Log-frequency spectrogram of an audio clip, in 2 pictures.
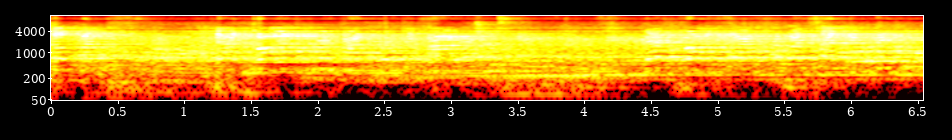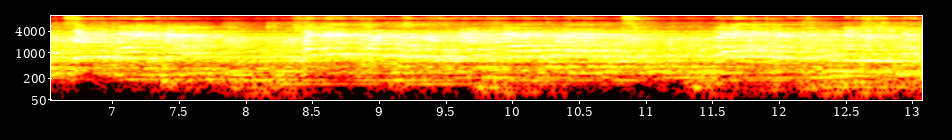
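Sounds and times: congregation singing worship music: 0:00.0 - 0:13.0
keyboard accompaniment: 0:00.0 - 0:13.0.

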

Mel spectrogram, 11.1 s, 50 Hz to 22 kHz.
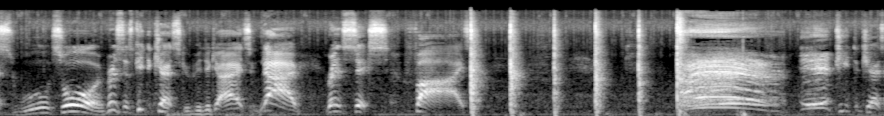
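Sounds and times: man yelling: 0:03.3 - 0:03.8, 0:08.5 - 0:10.6
sharp smacks: 0:05.9 - 0:08.7.

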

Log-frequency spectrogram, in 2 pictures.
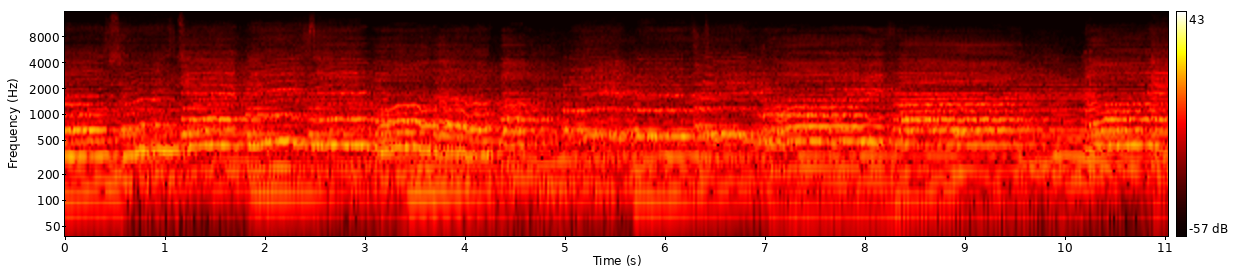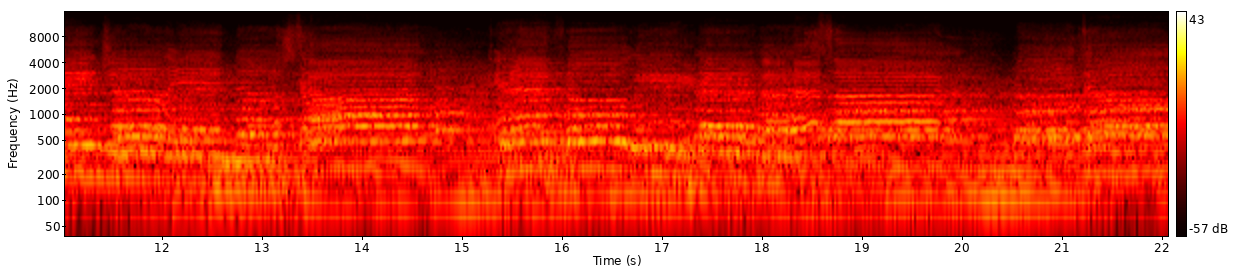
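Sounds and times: vocal ensemble singing in harmony: 0:00.0 - 0:22.0.

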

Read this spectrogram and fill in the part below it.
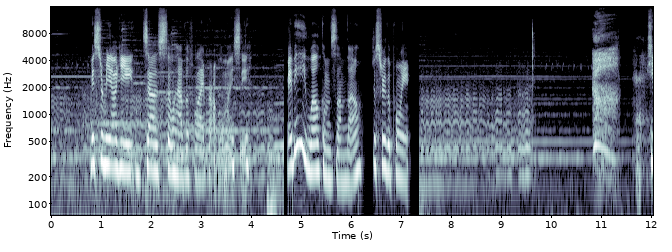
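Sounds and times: housefly buzzing: 0:07.4 - 0:10.8.

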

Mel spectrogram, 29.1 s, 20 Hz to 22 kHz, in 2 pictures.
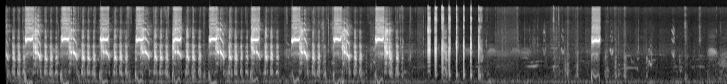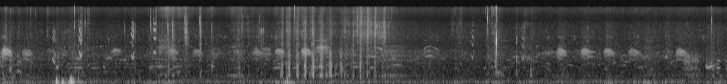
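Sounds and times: clipped bird notes: 0:08.5 - 0:09.9, 0:10.5 - 0:12.4
francolin calling: 0:08.6 - 0:09.7.

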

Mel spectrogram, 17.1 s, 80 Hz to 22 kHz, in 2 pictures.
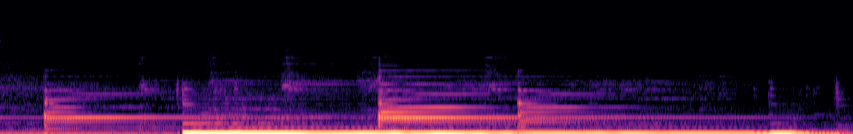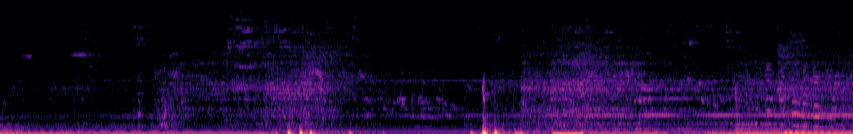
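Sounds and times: sustained guitar tones: 0:00.0 - 0:10.2.

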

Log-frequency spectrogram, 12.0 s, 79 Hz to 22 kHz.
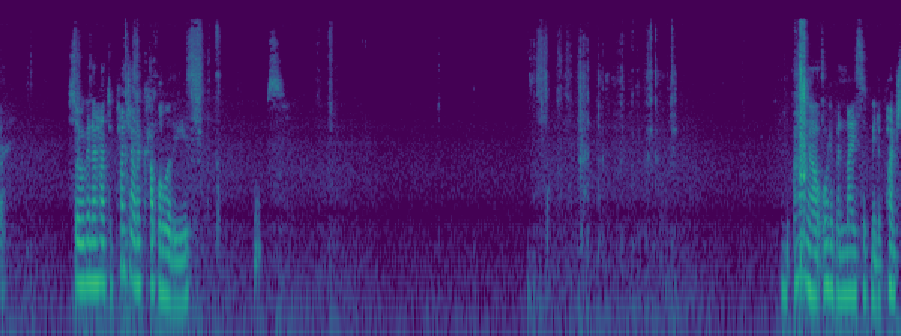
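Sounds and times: paper rustling: 0:07.0 - 0:09.1.

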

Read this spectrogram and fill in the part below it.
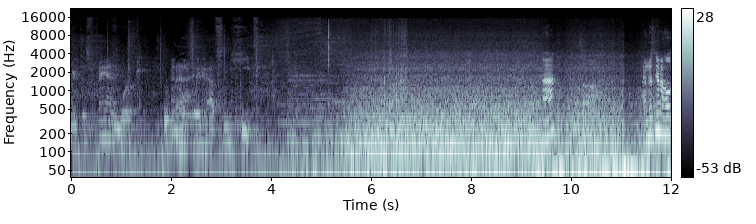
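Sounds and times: car heater fan blowing air: 0:04.2 - 0:11.4.

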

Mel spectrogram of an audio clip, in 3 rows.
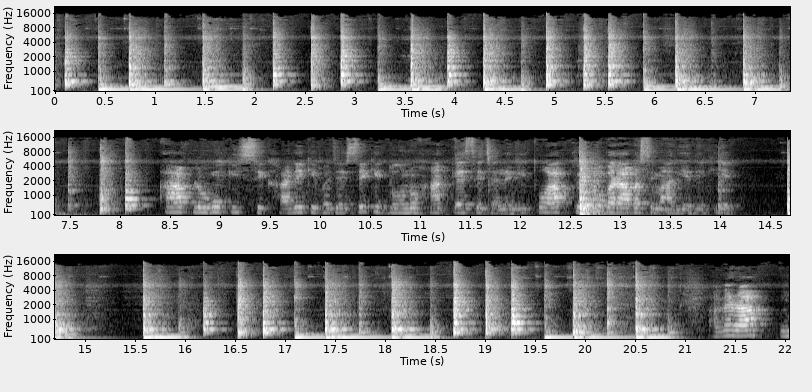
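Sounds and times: dholak drum rhythm: 0:00.0 - 0:08.4, 0:12.6 - 0:13.3, 0:13.9 - 0:21.0.

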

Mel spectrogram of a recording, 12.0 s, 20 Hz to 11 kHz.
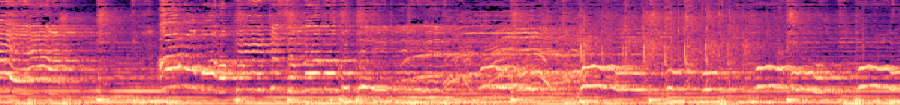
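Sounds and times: musical accompaniment: 0:00.0 - 0:12.0
woman singing pop ballad: 0:00.0 - 0:12.0.

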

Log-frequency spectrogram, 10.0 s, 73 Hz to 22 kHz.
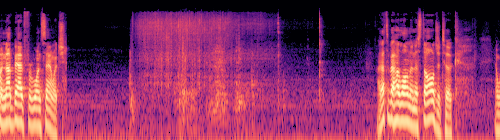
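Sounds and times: butter sizzling: 0:02.6 - 0:05.8.

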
